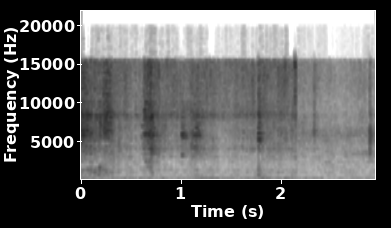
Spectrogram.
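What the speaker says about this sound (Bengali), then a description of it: "লঙ্কাটা আর আদাটা দিয়ে হালকা করে একটু নেড়ে নিলাম।" Sliced green chillies and ginger stirred in hot oil for a tarka make a continuous close sizzle with soft scraping stir strokes throughout.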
